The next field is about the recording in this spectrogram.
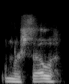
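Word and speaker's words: Myrcella: Marcella.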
